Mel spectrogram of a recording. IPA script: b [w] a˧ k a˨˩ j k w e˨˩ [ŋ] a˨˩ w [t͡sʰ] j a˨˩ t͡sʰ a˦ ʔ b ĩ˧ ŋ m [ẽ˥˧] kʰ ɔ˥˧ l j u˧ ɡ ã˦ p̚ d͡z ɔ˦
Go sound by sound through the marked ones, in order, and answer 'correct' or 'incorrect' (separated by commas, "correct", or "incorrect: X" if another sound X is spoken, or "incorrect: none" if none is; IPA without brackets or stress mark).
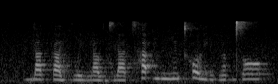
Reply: incorrect: j, correct, incorrect: d͡z, incorrect: ẽ˦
